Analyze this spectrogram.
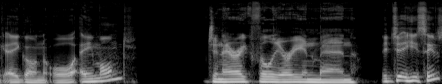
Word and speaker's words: Aemond: It's Aemond. Aemond. The way they say it in the show.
